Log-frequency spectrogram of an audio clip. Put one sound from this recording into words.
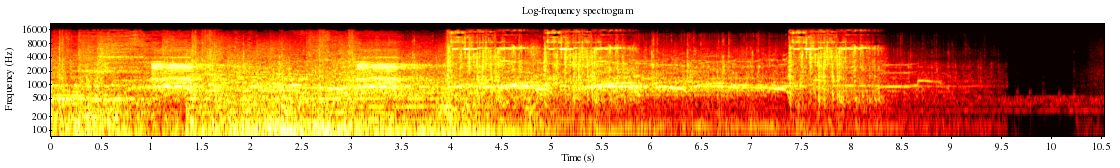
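Game fighting sound effects clash and crackle, loud and busy, then fade.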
